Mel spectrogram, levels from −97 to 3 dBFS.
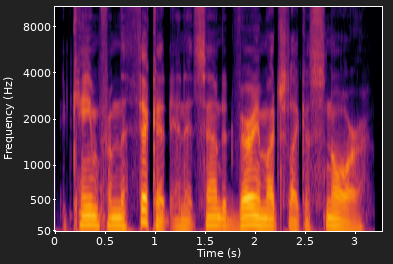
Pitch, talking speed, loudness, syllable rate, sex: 110 Hz, 240 wpm, -18 LUFS, 5.5 syllables/s, male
